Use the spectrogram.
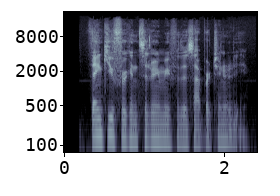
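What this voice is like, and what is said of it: Male voice with vocal fry. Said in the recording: “popping or creaking sound at the bottom of the vocal register ... here he is again speaking with vocal fry”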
